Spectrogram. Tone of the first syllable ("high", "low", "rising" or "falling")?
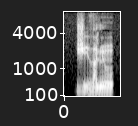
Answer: low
